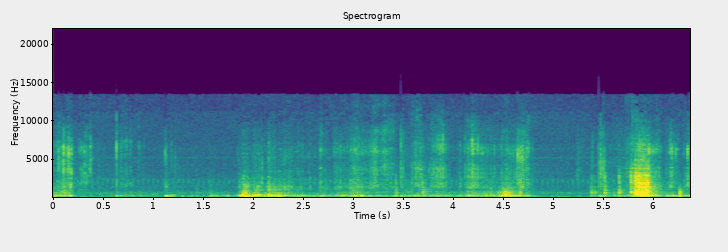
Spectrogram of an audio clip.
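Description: Long red acrylic nail tips tap and scrape across a flat dark grey chalkboard surface. Light taps mix with bright, hissy scraping strokes that rise and fall in loudness, over a steady low hum. The loudest scrape comes near the end.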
